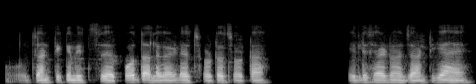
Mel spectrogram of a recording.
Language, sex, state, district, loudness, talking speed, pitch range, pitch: Rajasthani, male, Rajasthan, Churu, -18 LUFS, 165 wpm, 95-100 Hz, 95 Hz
